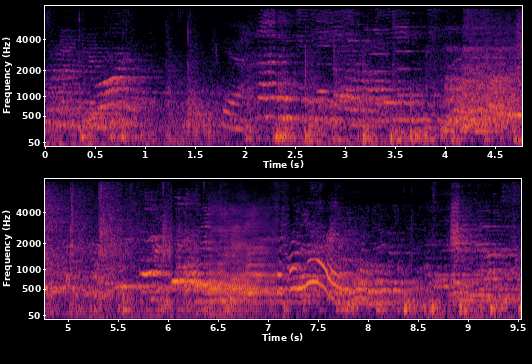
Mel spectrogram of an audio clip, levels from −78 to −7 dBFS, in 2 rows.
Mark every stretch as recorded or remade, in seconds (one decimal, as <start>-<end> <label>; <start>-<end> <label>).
0.0-6.4 recorded; 6.4-7.1 remade; 7.1-9.5 recorded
